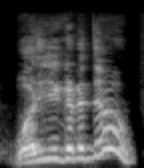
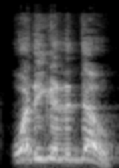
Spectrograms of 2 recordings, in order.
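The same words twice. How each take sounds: First: Mock shrug again. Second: Mock shrug. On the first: Joking shrug repeated. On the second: Joking shrug.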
